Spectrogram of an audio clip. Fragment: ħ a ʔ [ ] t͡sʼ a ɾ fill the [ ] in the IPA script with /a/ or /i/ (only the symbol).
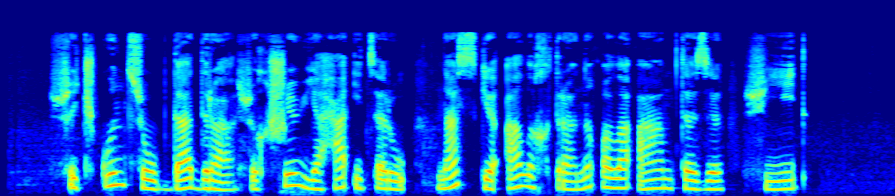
i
